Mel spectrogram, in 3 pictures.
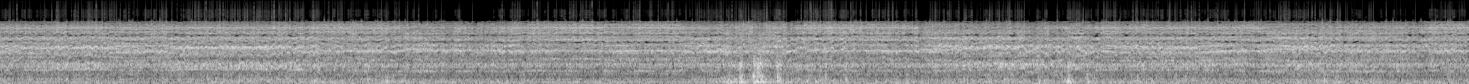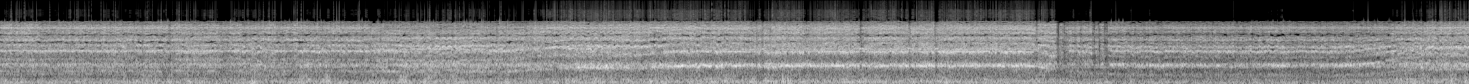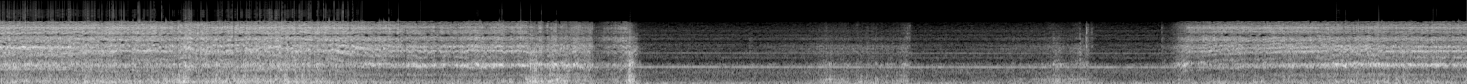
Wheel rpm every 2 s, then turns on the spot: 160, 160, 160, 160, 160, 160, 160, 160, 160, 160, 200, 230, 200, 120, 140, 160, 150, 80, 0, 0, 40, 110.
none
